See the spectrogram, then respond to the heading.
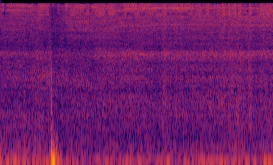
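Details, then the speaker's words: Motorcycle tyre after plugging a puncture with a kit while deflated: a thin, steady hiss of air escaping past the plug, which hasn't sealed; tyre needs replacing. "well it sounds like we've got a leak so i don't think uh this slug has worked so let's just keep going and see what happens"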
